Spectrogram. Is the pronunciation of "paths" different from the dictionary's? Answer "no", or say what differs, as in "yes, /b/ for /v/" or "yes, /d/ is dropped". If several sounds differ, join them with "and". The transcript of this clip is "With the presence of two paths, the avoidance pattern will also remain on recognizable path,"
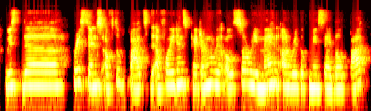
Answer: yes, /t/ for /θ/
